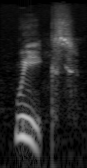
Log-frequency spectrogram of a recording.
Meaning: plural of week
- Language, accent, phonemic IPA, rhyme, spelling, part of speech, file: English, US, /wiːks/, -iːks, weeks, noun, En-us-weeks.ogg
